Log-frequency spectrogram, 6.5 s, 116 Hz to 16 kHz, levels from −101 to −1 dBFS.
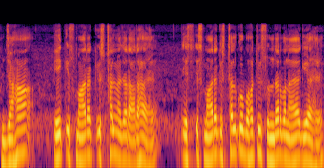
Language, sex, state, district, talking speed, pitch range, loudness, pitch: Hindi, male, Bihar, Darbhanga, 165 wpm, 145-165 Hz, -16 LUFS, 150 Hz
